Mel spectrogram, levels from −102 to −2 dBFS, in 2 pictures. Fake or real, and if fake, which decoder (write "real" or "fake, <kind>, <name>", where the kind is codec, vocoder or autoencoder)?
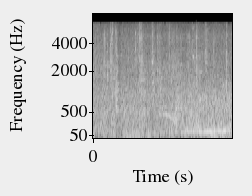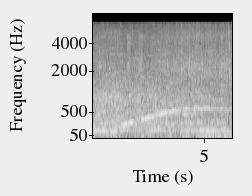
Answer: real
